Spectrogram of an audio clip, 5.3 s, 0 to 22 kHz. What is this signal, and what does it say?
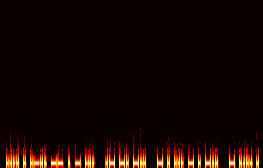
Morse code, heard as a keyed tone, about 34 wpm, 700 Hz. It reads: HELMETS AND TESTED THE
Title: A Sound Of Thunder 35wpm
